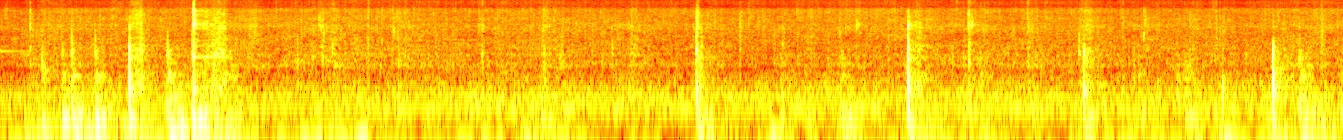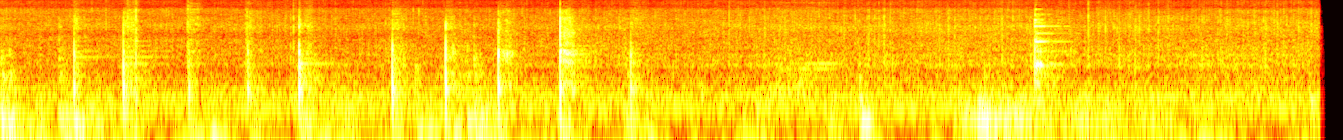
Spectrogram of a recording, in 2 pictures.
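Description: A wooden spatula scrapes and taps against a metal pan.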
